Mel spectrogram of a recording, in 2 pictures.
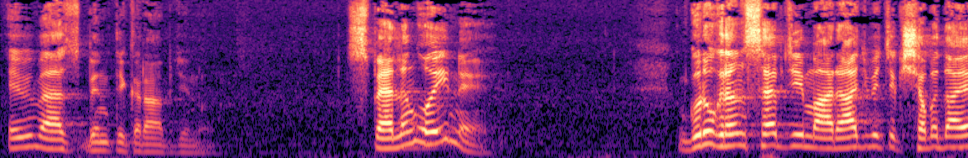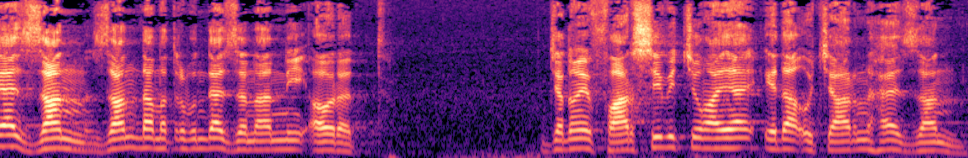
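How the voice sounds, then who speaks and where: Punjabi man preaching in a reverberant hall. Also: fairly high pitch. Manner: chants verses slowly, then explains in lively speech. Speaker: Sikh preacher. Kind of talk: sermon on scripture.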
